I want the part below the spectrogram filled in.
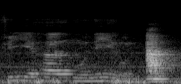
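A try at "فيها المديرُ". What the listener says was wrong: Fihal mudirun. Mudiru ada alif lam pada bertanwin.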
